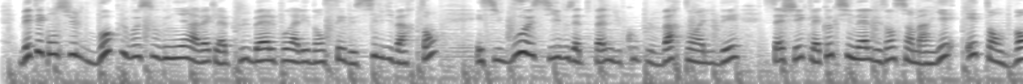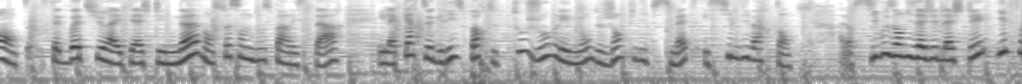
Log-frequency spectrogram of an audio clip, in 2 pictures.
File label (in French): adulte; VT Consult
